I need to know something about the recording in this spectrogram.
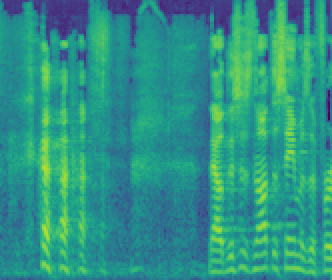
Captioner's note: laughs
